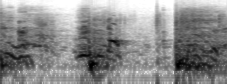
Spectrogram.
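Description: Men's wordless grunts and shouts during a fistfight, in short loud outbursts at the start, about a second in, and again near the end.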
